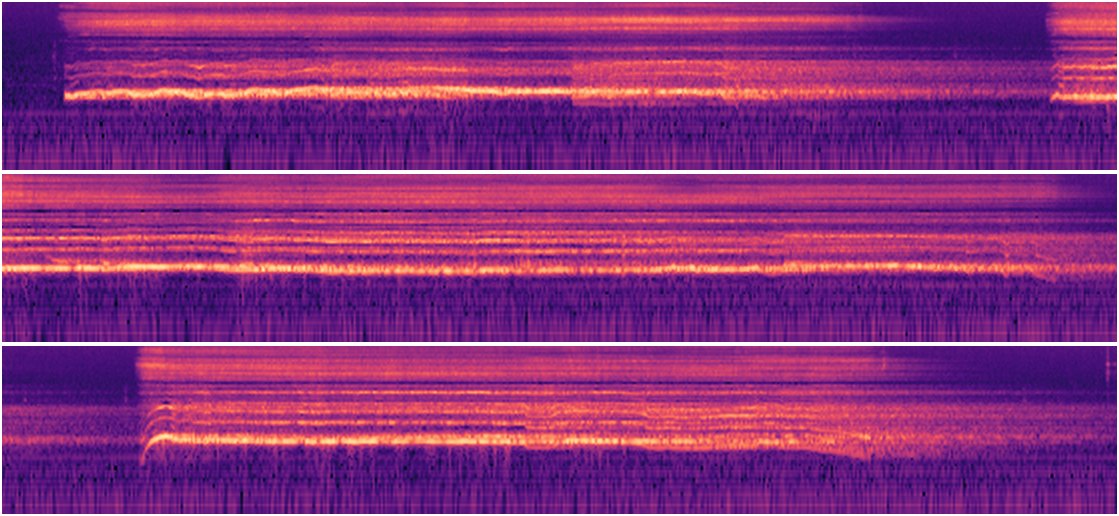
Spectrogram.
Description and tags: My rendition of a moaning wraith.
Creepy, Ghost, Halloween, Horror, Moaning, Scary, Spooky, Wraith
